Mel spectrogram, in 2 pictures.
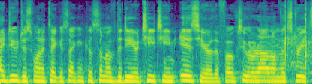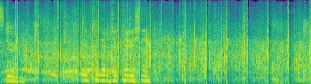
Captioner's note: applause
